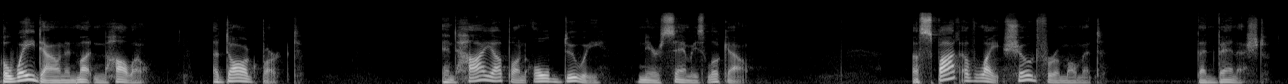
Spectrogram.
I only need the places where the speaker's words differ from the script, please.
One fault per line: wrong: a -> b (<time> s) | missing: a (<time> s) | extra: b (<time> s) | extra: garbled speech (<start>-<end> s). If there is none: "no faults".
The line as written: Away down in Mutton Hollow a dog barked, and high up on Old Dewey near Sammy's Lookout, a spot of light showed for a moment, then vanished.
no faults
